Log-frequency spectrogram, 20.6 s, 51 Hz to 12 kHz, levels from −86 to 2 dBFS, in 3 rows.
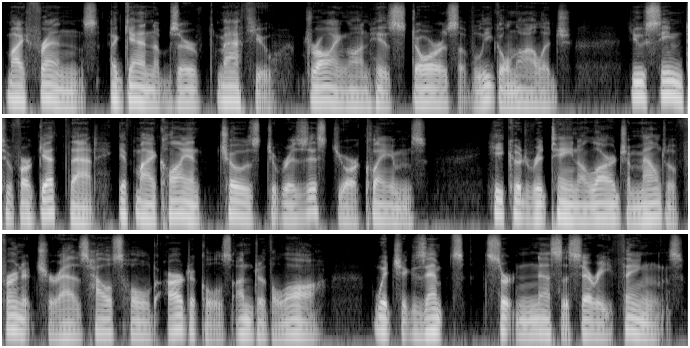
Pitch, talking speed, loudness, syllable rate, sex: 90 Hz, 130 wpm, -21 LUFS, 4.1 syllables/s, male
